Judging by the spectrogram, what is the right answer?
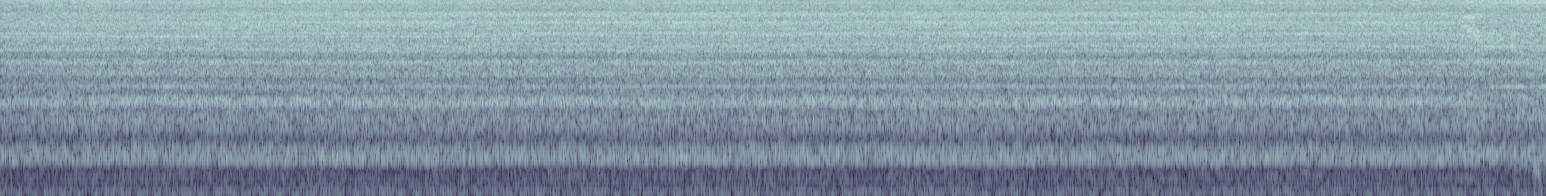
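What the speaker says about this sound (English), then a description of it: "I can take a heat tool and on low, I can just hold it" A heat tool on its low setting blowing to dry alcohol marker ink on Grafix Dura-lar film, a loud, steady, close whooshing roar with a low motor hum that runs unbroken throughout.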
